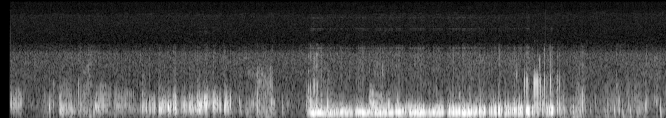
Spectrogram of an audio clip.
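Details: Stomach growling: loud gurgling, bubbling rumbles in short bursts, then a longer continuous growl; ordinary bowel sounds (borborygmi).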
